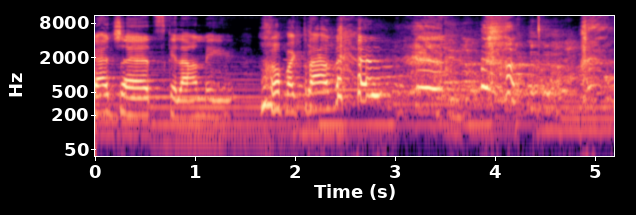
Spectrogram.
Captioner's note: laughter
